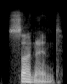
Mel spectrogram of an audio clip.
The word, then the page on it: sonant: American English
